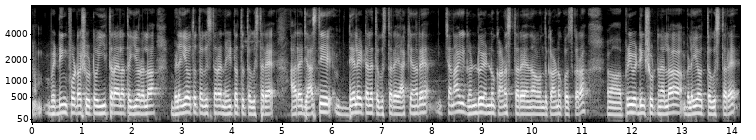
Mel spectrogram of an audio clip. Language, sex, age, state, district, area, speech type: Kannada, male, 18-30, Karnataka, Tumkur, urban, spontaneous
